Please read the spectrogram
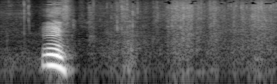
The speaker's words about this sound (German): Jetzt wird der Käfer kaputt gemacht. Das bricht mir das Herz. Ja, das tut wirklich ein bisschen weh. Wenn so ein Käfer immer was Sympathisches hat.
